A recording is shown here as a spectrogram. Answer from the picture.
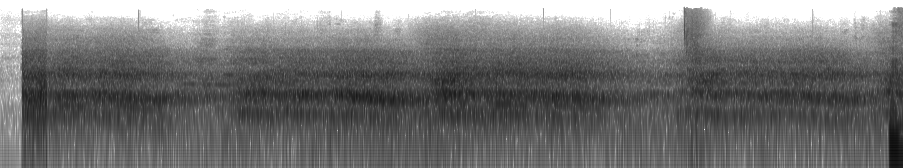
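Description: A large crowd of home and away football fans chants a countdown that runs to the twelfth minute of the match, many voices merging into a loud, sustained roar that swells and dips briefly before surging again, with a sharp bang near the end.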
